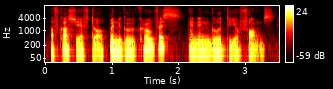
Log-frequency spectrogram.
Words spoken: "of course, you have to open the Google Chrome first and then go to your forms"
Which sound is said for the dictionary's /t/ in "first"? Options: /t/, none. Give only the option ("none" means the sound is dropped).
none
